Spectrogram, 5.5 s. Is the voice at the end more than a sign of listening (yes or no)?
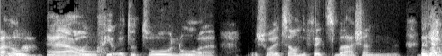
yes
